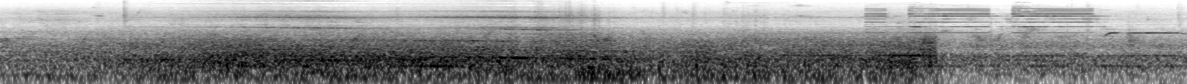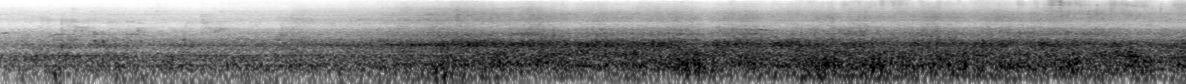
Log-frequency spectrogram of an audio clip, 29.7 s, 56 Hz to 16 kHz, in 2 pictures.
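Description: Electric multiple-unit trains passing through a station: a South West Trains Class 458/5 Juniper runs by first, then after a sudden cut near the middle another unit passes close, with steady wheel-on-rail noise. A brief high-pitched squeal sounds around the cut.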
